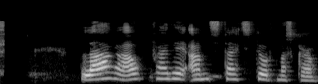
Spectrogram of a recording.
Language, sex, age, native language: Icelandic, female, 40-49, Icelandic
